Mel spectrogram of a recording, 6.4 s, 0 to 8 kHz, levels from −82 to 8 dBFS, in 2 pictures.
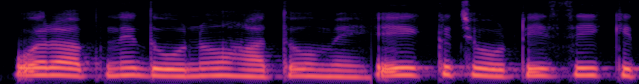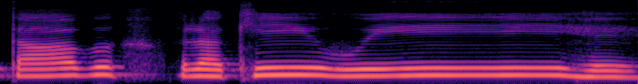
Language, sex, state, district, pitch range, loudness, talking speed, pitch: Hindi, female, Maharashtra, Nagpur, 200-225 Hz, -22 LUFS, 105 wpm, 215 Hz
